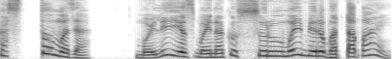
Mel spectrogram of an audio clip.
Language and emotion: Nepali, surprised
